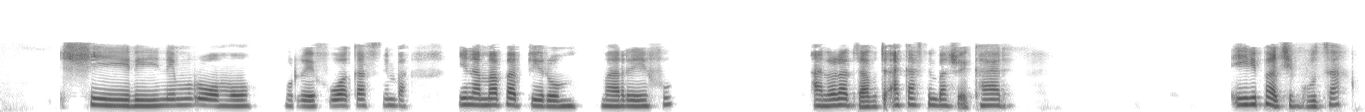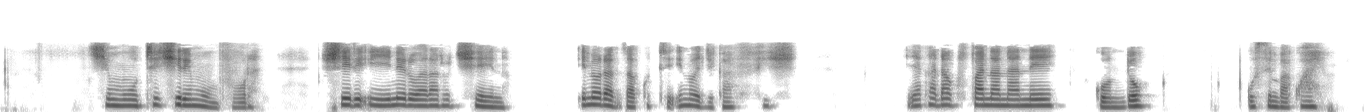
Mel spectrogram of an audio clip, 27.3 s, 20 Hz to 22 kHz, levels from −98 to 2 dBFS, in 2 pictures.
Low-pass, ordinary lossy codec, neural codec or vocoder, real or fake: 5.4 kHz; MP3, 32 kbps; codec, 24 kHz, 1.2 kbps, DualCodec; fake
